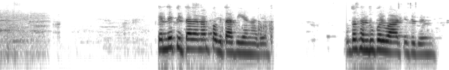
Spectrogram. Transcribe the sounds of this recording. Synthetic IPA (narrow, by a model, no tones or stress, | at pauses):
kɛ̃ːnd̪eːpɪt̪aːd̪aːnaːmpəɡt̪aːsiːɡɛːnãːd̪eː | oːt̪̬ãːsənd̪uːpəɾɪʋaːɾt͡ʃes̬iɡeːeː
